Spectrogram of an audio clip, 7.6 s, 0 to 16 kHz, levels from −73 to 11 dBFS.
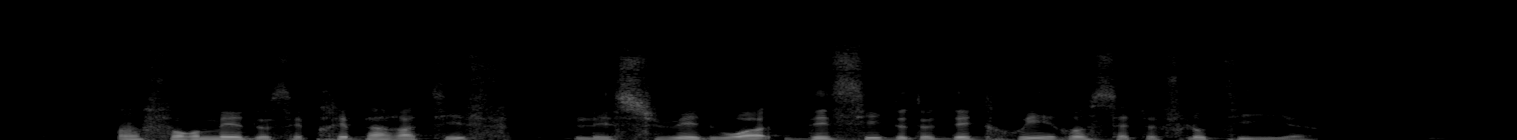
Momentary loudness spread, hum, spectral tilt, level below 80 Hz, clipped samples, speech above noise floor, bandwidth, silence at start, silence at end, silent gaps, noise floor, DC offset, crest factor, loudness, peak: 13 LU; none; -7 dB/octave; -66 dBFS; under 0.1%; 47 dB; 11.5 kHz; 0.6 s; 1.05 s; none; -83 dBFS; under 0.1%; 20 dB; -37 LUFS; -18 dBFS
